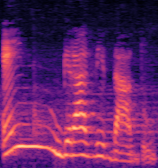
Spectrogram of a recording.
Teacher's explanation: o m é um som que chamamos de bilabial ou seja os lábios encosta um no outro nos dois lados bilabial diferente do n que é lindo dental a língua fica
